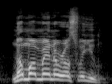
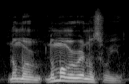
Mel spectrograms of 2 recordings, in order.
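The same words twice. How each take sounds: First: High, loud shouted refusal; big hammed-up no; mock shout. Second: Fast, clipped-off refusal; fast teasing no; quick mock refusal. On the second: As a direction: rattle it off like a quick brush-off. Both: China voiced cutting off minerals.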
